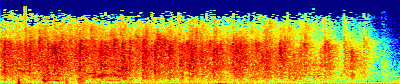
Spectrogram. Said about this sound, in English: Clap your hands.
